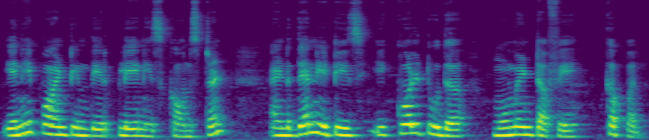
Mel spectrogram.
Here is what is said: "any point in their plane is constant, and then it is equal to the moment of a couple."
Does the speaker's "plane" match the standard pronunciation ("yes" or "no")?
yes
